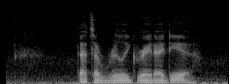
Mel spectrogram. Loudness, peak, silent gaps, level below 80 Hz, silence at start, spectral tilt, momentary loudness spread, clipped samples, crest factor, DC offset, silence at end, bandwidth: -28 LUFS; -10 dBFS; none; -44 dBFS; 0.05 s; -7 dB/octave; 21 LU; under 0.1%; 20 dB; under 0.1%; 0 s; 12.5 kHz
